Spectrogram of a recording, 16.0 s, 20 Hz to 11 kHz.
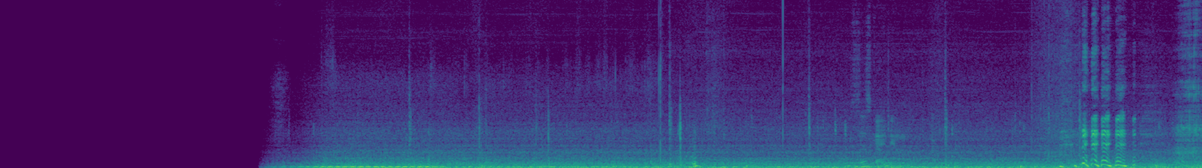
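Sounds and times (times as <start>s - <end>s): car engine droning: 3.5s - 16.0s.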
